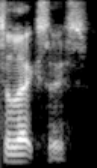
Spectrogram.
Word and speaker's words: Alexis: Yeah, it's Alexis.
